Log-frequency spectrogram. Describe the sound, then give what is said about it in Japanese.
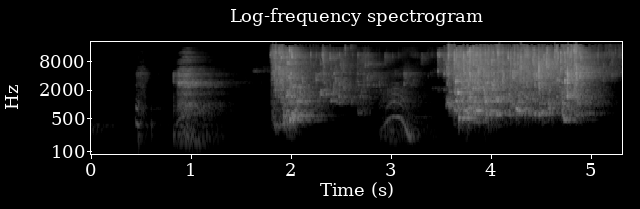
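Hot bath water poured over the body before entering the tub. Two long, rushing splashes of water, with soft breathing before them and a brief voiced gasp between the pours. “お湯に入る前に、まずはお湯を浴びてね。”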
